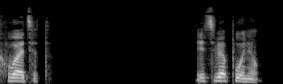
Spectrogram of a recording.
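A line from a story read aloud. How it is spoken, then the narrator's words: Icy voice. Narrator (Russian): Ледяным голосом он произнес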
